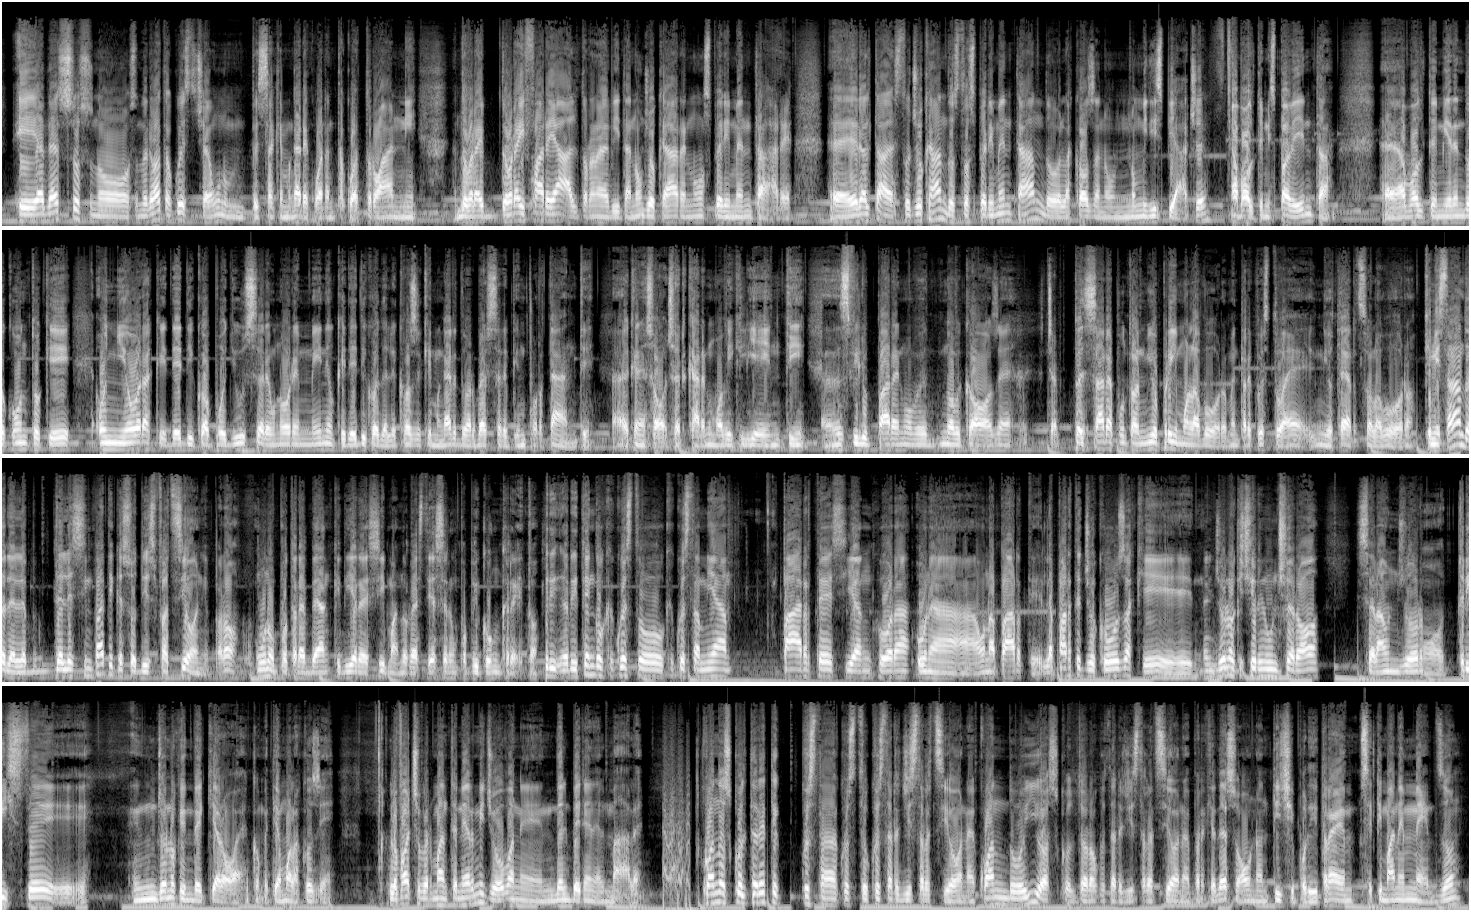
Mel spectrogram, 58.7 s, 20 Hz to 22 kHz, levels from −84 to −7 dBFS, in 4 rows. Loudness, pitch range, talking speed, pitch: -12 LUFS, 95-120 Hz, 185 wpm, 105 Hz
